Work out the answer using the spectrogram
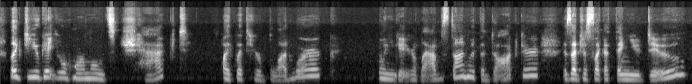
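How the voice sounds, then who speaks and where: A woman's voice: medium pitch, creaky, fairly bright tone. A woman in her forties chatting casually as she reacts to a video, often turning to her viewers with questions and laughing. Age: 40s. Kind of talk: casual commentary reacting to a clip.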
